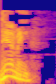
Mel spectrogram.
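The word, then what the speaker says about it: dhimmi: Dimmy, pronounced dimmy.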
